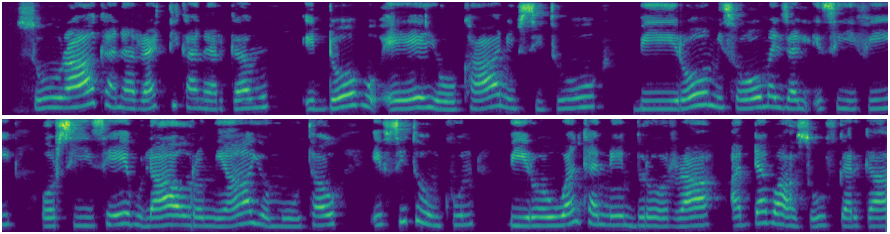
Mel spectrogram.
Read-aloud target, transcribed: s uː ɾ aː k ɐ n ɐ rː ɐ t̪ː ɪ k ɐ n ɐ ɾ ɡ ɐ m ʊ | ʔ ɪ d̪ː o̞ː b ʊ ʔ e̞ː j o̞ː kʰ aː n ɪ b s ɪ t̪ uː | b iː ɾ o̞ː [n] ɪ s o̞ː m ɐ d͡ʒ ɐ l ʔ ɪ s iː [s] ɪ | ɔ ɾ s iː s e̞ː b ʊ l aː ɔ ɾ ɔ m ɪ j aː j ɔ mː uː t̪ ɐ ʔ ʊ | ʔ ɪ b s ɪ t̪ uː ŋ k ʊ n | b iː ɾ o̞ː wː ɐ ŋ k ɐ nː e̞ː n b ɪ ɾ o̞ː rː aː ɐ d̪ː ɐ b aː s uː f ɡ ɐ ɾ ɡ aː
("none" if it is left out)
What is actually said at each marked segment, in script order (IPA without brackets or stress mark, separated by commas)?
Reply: m, f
